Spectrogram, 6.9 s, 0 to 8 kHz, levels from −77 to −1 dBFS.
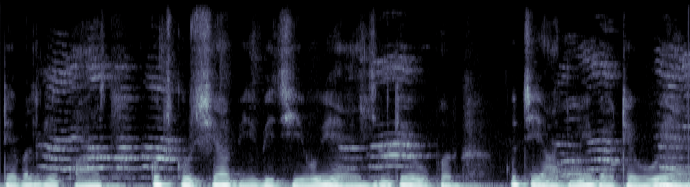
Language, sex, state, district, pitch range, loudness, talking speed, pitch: Hindi, male, Uttar Pradesh, Saharanpur, 120-135 Hz, -15 LUFS, 140 wpm, 125 Hz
